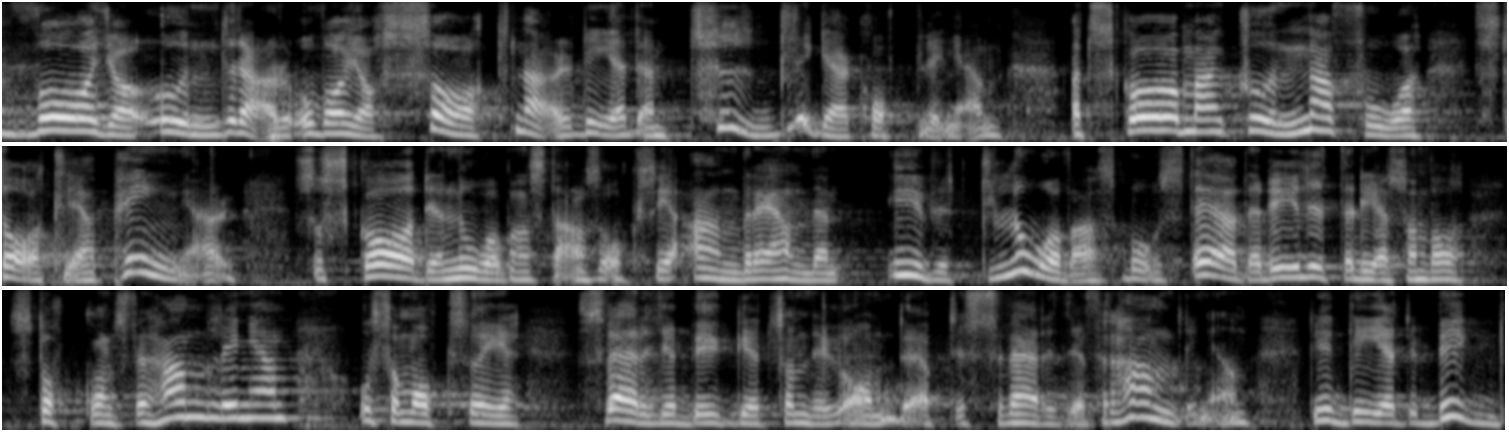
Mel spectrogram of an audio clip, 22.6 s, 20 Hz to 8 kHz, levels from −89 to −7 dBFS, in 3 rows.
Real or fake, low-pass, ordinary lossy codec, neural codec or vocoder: fake; none; none; codec, 16 kHz, 4 kbps, X-Codec, HuBERT features, trained on general audio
